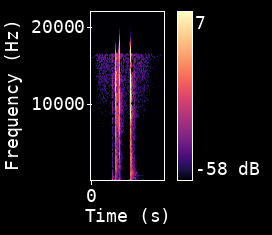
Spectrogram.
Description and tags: old crt monitor button turn on 01
The power button of an old CRT monitor is turned on.
Recorded with the Fostex FR-2LE and the Rode NTG-3.
button, crt, display, monitor, old, power, press, switch, tube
